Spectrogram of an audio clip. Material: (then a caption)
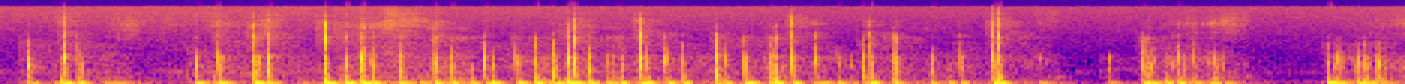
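Silicone. A small pink silicone collapsible funnel, hollow and empty, stands upright on a grey carpet while long manicured fingernails grip and tap its ridged sides. Quick bursts of soft, hollow, low-pitched thumps mixed with faint nail clicks come in irregular clusters separated by brief pauses. Each tap is muted and dies away almost at once.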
